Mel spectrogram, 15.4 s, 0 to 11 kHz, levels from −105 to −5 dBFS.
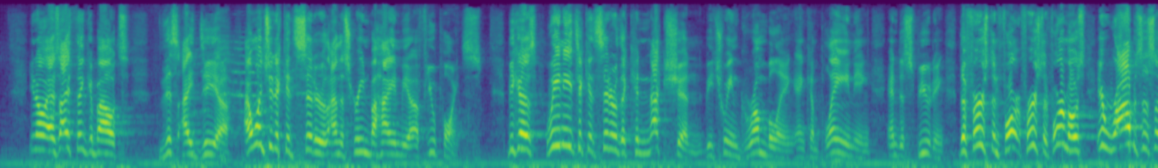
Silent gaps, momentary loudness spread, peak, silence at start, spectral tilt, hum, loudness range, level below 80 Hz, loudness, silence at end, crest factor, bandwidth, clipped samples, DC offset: none; 14 LU; -8 dBFS; 0.4 s; -1.5 dB/octave; none; 6 LU; -46 dBFS; -22 LUFS; 0 s; 16 dB; 10.5 kHz; under 0.1%; under 0.1%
